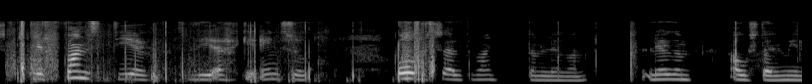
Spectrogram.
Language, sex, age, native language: Icelandic, male, 11, Icelandic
